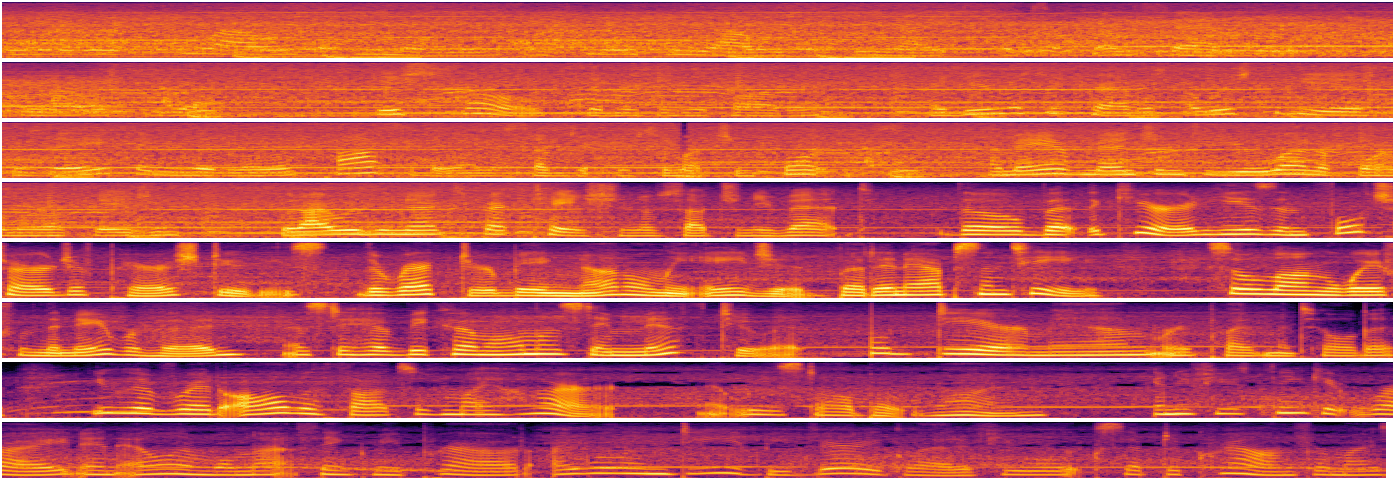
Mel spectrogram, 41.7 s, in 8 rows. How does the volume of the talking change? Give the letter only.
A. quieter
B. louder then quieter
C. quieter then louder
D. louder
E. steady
B.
